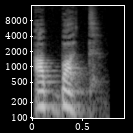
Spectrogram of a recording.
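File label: "abbat", Azerbaijani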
